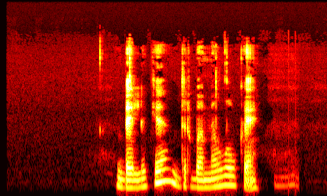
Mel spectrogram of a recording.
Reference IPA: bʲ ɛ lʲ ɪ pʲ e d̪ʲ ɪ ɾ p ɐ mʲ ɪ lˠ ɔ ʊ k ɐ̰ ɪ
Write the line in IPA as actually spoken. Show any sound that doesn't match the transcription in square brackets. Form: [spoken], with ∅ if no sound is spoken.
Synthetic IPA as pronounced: bʲ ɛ lʲ ɪ [kʲ] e d̪ʲ ɪ ɾ [b] ɐ mʲ ɪ lˠ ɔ ʊ k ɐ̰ ɪ

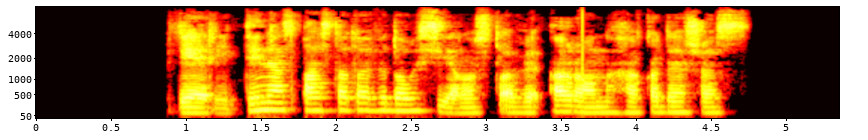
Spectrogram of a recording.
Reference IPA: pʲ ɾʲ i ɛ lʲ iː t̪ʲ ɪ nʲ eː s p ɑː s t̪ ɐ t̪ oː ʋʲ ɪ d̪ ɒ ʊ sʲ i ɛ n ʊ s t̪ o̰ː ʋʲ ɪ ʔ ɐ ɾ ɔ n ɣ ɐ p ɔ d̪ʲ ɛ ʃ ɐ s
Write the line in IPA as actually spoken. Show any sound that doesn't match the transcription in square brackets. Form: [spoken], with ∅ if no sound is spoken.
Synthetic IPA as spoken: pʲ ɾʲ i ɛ [ɾʲ] iː t̪ʲ ɪ nʲ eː s p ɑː s t̪ ɐ t̪ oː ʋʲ ɪ d̪ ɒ ʊ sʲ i ɛ n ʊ s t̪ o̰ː ʋʲ ɪ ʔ ɐ ɾ ɔ n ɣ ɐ [k] ɔ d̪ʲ ɛ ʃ ɐ s

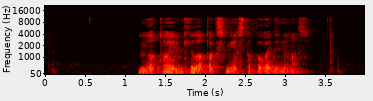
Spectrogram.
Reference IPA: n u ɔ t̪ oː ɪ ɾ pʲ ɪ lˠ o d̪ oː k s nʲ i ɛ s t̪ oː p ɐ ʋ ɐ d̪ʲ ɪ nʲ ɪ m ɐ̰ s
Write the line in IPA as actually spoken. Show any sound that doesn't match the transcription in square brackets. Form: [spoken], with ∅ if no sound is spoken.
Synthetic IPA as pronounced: n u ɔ t̪ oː ɪ ɾ [kʲ] ɪ lˠ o [t̪] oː k s [mʲ] i ɛ s t̪ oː p ɐ ʋ ɐ d̪ʲ ɪ nʲ ɪ m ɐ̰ s

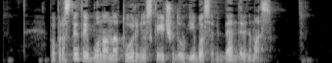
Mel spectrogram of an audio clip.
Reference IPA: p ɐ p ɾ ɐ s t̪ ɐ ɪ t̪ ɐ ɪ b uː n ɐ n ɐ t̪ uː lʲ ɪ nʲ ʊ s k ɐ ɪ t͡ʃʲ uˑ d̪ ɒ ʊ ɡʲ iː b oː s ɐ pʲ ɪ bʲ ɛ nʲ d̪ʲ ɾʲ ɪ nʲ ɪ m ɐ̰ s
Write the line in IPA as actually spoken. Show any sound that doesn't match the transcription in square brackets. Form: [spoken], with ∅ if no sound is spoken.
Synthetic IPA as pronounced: p ɐ p ɾ ɐ s t̪ ɐ ɪ t̪ ɐ ɪ b uː n ɐ n ɐ t̪ uː [ɾʲ] ɪ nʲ ʊ s k ɐ ɪ t͡ʃʲ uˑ d̪ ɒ ʊ ɡʲ iː b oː s ɐ pʲ ɪ bʲ ɛ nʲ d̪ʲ ɾʲ ɪ nʲ ɪ m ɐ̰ s

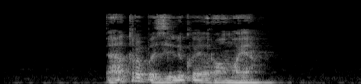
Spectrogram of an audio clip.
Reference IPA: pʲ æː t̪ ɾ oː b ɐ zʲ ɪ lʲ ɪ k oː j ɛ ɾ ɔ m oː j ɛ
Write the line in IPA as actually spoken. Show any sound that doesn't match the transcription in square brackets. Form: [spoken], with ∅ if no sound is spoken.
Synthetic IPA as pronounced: pʲ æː t̪ ɾ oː b ɐ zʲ ɪ lʲ ɪ k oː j ɛ ɾ ɔ m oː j ɛ

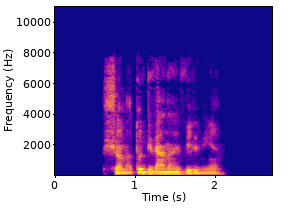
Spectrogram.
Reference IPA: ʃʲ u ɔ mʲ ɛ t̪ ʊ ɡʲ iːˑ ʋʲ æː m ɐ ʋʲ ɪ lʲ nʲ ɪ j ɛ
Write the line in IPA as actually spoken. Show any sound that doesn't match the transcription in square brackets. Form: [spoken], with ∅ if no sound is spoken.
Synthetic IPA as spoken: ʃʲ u ɔ mʲ ɛ t̪ ʊ ɡʲ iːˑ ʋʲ æː [n] ɐ ʋʲ ɪ lʲ nʲ ɪ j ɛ

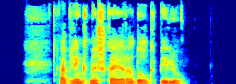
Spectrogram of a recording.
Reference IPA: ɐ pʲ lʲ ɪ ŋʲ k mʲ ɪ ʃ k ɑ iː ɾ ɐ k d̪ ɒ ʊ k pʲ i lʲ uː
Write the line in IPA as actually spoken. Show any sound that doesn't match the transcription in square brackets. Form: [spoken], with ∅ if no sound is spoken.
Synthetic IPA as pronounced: ɐ pʲ lʲ ɪ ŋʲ k mʲ ɪ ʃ k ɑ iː ɾ ɐ [∅] d̪ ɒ ʊ k pʲ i lʲ uː

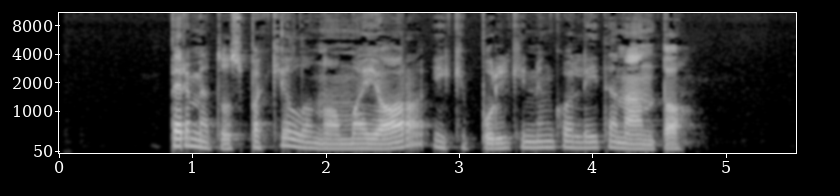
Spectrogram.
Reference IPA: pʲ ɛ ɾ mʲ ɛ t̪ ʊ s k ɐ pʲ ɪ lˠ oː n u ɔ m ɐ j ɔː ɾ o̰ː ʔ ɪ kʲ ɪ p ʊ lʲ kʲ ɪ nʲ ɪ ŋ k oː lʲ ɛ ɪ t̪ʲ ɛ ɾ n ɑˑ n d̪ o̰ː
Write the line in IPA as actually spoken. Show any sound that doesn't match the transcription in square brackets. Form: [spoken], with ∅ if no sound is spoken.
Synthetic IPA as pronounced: pʲ ɛ ɾ mʲ ɛ t̪ ʊ s [p] ɐ [kʲ] ɪ lˠ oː n u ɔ m ɐ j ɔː ɾ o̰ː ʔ ɪ kʲ ɪ p ʊ lʲ kʲ ɪ nʲ ɪ ŋ k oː lʲ ɛ ɪ t̪ʲ ɛ [∅] n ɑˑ n [t̪] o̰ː

